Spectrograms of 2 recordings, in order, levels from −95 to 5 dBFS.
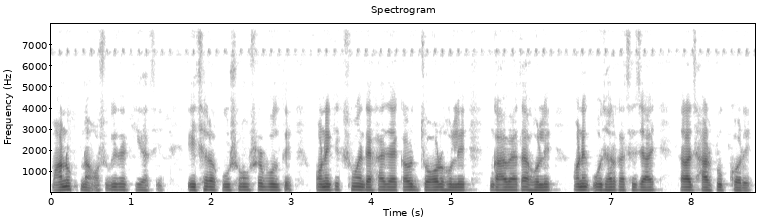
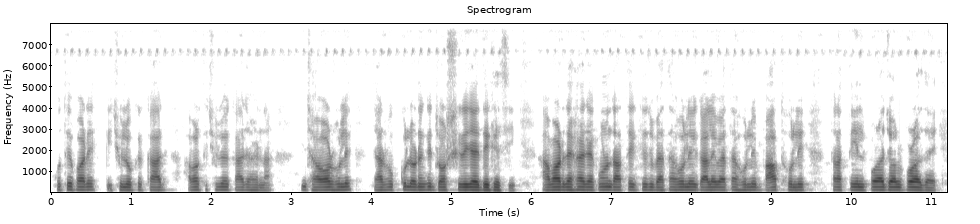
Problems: none marked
